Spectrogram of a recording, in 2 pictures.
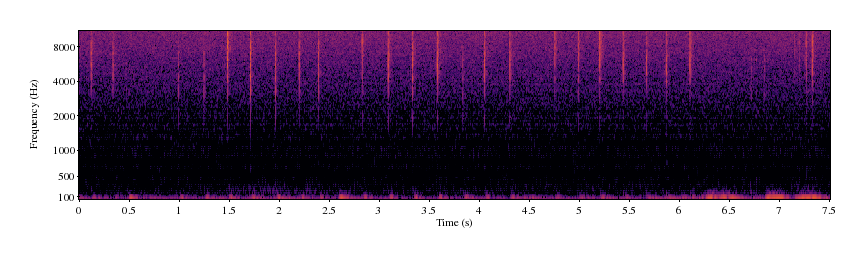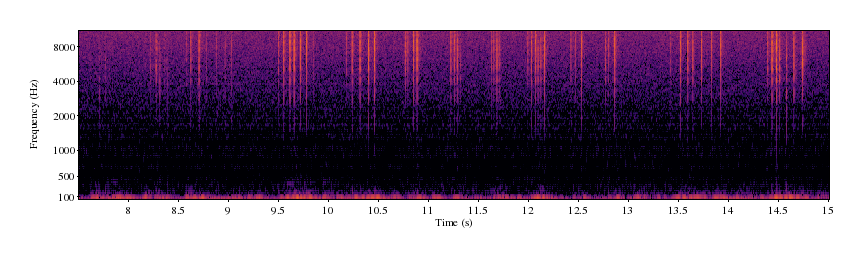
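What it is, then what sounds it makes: Quartz crystal pendant. A small, solid, clear quartz point pendant with inset colored chakra stones is held between the fingers while the index fingernail taps on it over and over. The taps come through as quick, bright ticks that get busier and louder partway through, over a low, steady rumble.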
